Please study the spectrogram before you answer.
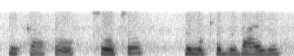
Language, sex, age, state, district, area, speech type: Sindhi, female, 18-30, Rajasthan, Ajmer, urban, conversation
